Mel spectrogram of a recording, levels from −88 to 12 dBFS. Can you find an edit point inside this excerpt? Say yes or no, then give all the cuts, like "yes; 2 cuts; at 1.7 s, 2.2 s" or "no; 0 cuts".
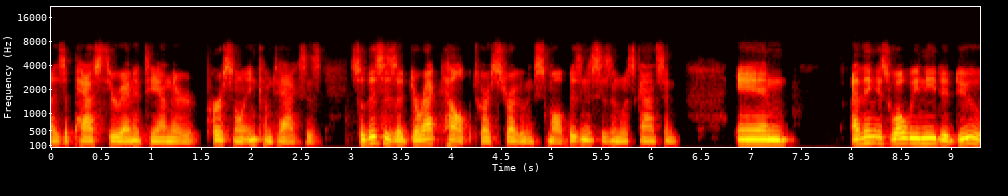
no; 0 cuts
